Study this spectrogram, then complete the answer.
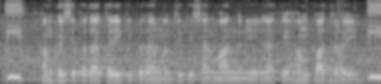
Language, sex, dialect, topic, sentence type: Bhojpuri, male, Western, banking, question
